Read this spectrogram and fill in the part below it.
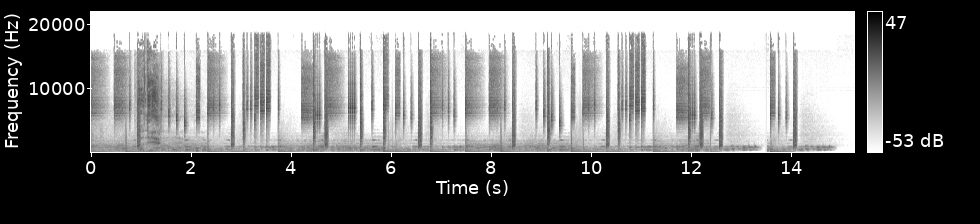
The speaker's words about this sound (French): C'est un son de son EP où il a sorti euh, sept titres.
